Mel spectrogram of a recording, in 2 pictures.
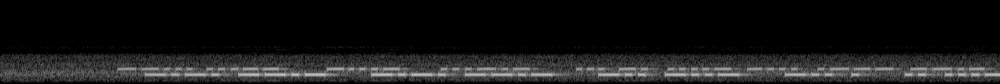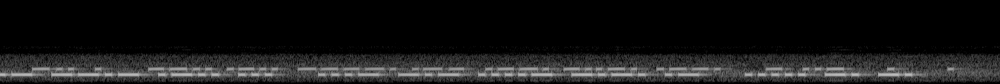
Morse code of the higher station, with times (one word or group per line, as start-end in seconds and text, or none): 1.2-2.8 73
3.3-4.0 <BT>
4.4-5.3 <SK>
5.8-9.8 SN4BJQ
10.3-11.0 DE
11.5-17.2 ZL9WP/P
17.7-18.4 TU
18.9-18.9 E
19.5-19.5 E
